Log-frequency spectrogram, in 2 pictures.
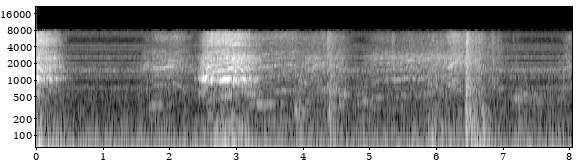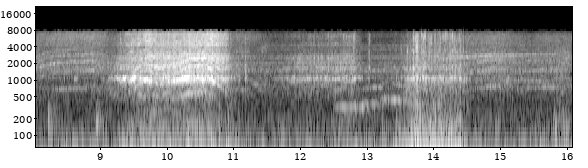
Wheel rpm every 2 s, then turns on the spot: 30, 40, 0, 0, 20, 60, 30, 0.
12-14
